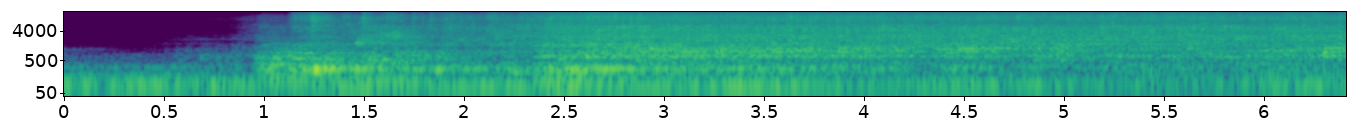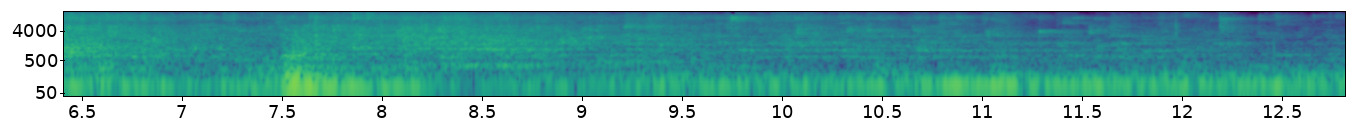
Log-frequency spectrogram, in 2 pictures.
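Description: A toilet flushes with loud rushing water that gradually fades.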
